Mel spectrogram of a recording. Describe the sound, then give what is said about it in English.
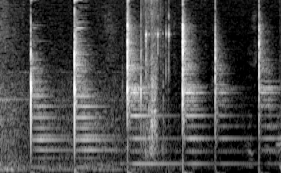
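A hammer taps a marble block six times at a steady, unhurried pace, testing it for a hidden vein before buying; each strike rings out with a clear, bell-like tone that lingers and fades between blows. “Now it sounds as a bell.”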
